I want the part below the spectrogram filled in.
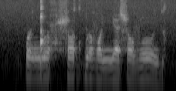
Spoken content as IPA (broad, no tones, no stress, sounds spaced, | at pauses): k͡p ɤ ŋ͡ǃ u ħ ɬ ɔ d ɡ͡b ɤ v ɔ ɲ ɛ ɬ ɔ v ũ d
